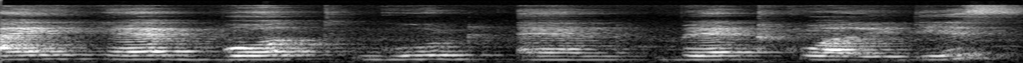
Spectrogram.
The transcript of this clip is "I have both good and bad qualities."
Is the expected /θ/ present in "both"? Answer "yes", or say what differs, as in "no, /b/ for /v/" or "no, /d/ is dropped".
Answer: no, /t/ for /θ/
